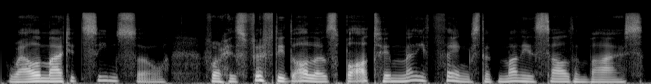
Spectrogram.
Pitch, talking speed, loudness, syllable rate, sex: 135 Hz, 155 wpm, -19 LUFS, 3.7 syllables/s, male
